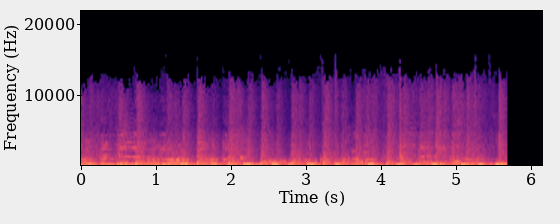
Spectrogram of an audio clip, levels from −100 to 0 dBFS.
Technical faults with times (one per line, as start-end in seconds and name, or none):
5.67-6.15 cut-off end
